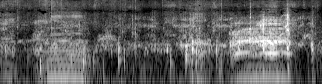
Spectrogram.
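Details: Hungry Muscovy ducks in a flock of around a thousand: two clear drawn-out nasal honks about half a second long, separated by softer calls and background chatter.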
